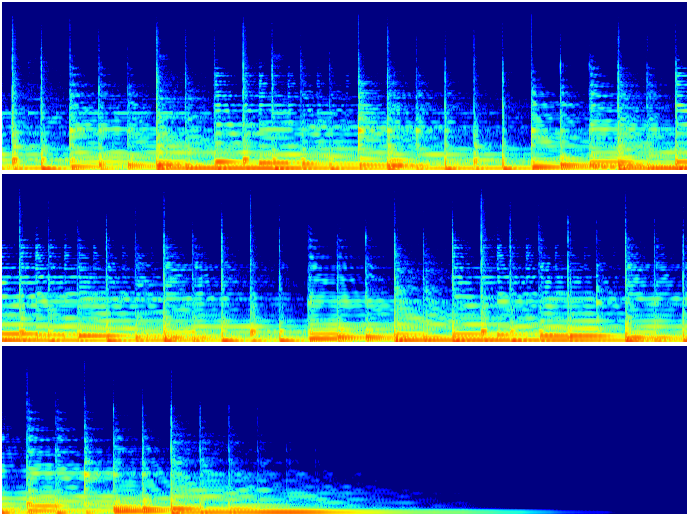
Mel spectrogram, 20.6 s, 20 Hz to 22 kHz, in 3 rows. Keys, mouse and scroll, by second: 11.1 click, 14.3 click.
